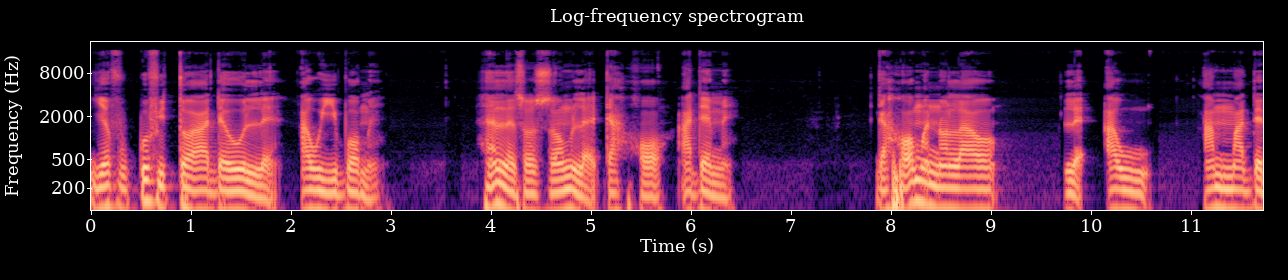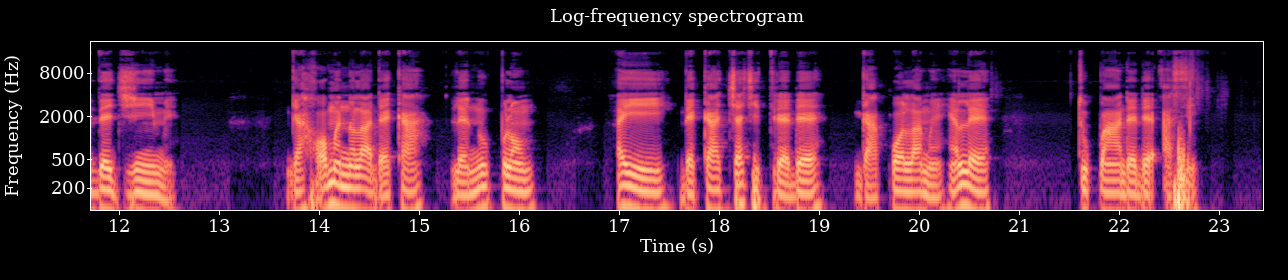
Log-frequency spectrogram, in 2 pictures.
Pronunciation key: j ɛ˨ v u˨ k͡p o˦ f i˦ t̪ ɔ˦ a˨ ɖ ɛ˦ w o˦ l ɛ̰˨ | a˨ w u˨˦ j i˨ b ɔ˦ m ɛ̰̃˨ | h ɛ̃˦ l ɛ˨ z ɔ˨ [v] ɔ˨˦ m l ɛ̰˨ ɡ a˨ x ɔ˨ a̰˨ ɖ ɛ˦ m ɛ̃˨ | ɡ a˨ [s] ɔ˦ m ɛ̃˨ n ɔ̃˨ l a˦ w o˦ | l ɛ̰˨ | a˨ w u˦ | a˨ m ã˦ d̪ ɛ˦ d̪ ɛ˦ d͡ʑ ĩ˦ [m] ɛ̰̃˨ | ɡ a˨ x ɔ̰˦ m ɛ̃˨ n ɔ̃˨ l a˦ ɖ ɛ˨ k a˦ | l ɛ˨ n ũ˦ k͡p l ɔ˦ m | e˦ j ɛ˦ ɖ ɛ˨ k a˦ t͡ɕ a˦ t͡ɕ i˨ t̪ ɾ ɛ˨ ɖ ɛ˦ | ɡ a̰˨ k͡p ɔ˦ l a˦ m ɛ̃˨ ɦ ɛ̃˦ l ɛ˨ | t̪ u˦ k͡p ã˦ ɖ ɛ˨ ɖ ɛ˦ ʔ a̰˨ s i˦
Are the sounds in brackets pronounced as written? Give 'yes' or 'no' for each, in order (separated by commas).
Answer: no, no, yes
